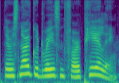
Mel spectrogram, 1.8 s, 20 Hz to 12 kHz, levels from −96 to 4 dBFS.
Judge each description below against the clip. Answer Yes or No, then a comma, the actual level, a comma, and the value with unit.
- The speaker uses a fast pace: Yes, fast, 235 wpm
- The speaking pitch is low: No, high, 235 Hz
